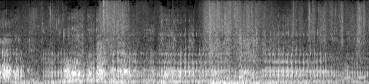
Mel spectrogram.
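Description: A lioness growling and roaring as she charges, in several loud rough bouts, the strongest at the start and again a second or two in: a defensive charge by a lioness guarding cubs.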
